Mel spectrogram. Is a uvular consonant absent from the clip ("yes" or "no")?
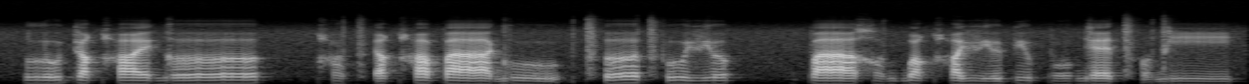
no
